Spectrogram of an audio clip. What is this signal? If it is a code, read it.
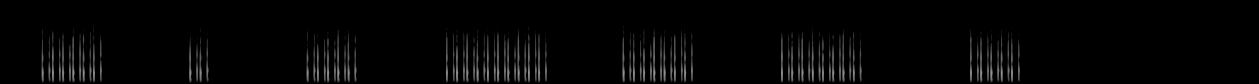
Pulse dialling, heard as clicks on a phone line, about 10 pulses a second. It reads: 6 2 5 0 7 8 5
